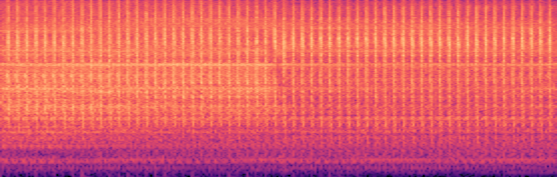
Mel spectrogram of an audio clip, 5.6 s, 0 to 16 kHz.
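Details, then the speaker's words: 6A13 engine started with difficulty at night: loud, sharp, evenly spaced knocking over a rough idle, present immediately after start and very strong; heavy internal knock with its source not yet found. "Стучала сразу. Очень сильно."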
